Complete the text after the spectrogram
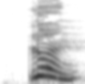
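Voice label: "lun", fourth tone, pinyin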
